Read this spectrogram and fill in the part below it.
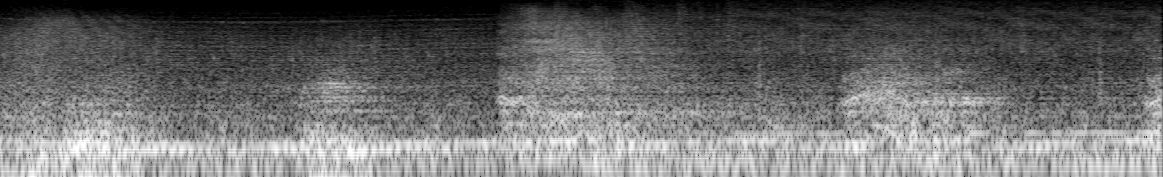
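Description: A beam weapon fires with a loud buzzing blast.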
